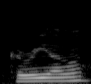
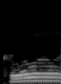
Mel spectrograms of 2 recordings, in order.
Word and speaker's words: Carrillo: It's the EP Carrillo or Carrillo, as some pronounce it.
